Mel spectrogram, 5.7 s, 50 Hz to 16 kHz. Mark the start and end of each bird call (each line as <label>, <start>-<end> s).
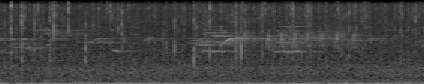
Blue Jay (Cyanocitta cristata), 0.2-3.2 s
Great Crested Flycatcher (Myiarchus crinitus), 2.7-5.0 s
